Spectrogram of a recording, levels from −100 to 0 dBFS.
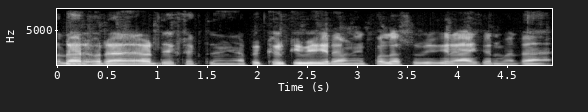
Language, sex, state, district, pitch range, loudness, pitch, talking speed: Hindi, male, Bihar, Araria, 110-115 Hz, -17 LUFS, 115 Hz, 240 wpm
